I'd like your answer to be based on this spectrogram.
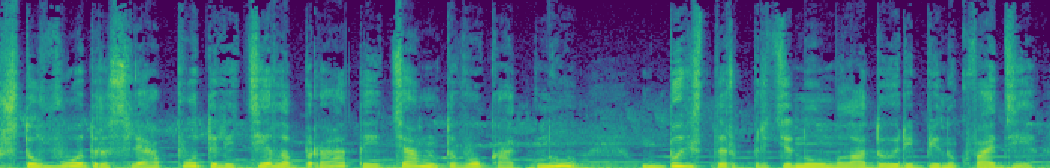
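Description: Storybook narration, lively storyteller, faint background music. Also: mid-range voice, breathy edge. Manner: lively, shifting voices for animal characters.

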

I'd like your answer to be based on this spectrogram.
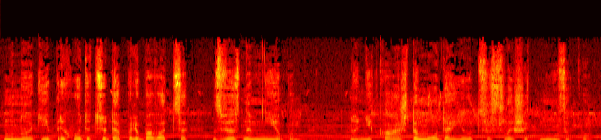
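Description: A storyteller voicing a calm, wise forest creature who speaks softly and thoughtfully. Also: mid-range voice, a little slow, soft background music, close to an everyday voice. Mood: musing.

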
